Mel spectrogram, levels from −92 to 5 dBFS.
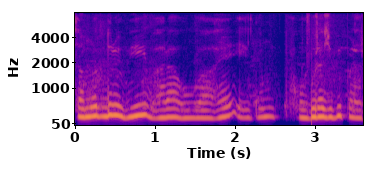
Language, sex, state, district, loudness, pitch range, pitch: Hindi, female, Bihar, Purnia, -32 LUFS, 210-245 Hz, 225 Hz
